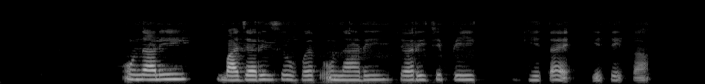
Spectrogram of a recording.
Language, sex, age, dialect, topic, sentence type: Marathi, male, 41-45, Northern Konkan, agriculture, question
